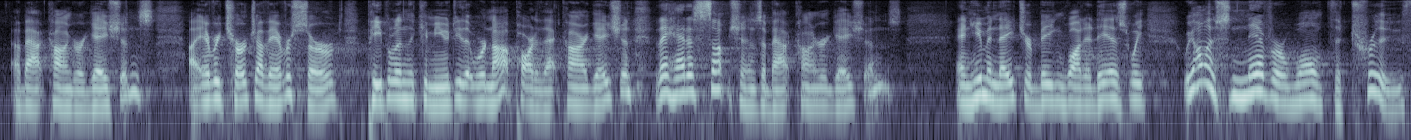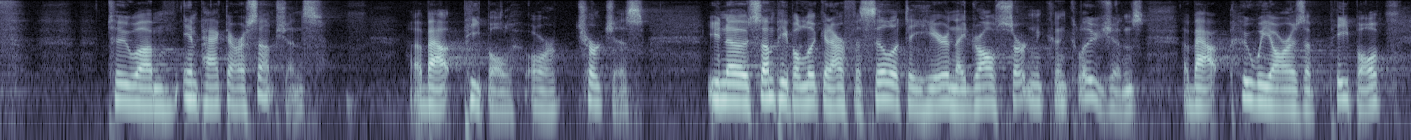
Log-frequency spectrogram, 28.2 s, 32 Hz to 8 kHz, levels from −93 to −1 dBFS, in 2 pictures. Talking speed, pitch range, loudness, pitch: 145 wpm, 125-160 Hz, -23 LUFS, 140 Hz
